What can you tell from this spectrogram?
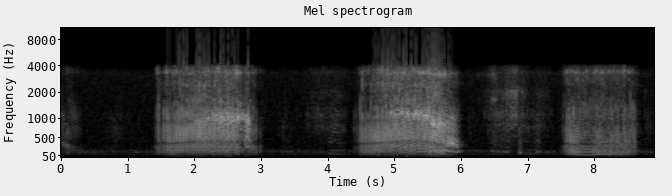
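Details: Roommate snoring heavily during sleep: loud, rough, rattling snores on long breaths with quieter breaths between; snoring.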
